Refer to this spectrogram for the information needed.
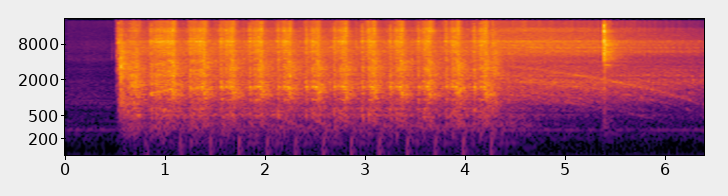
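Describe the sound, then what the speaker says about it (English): A freshly overhauled Yamaha XV1000 Midnight Special V-twin cranked over with the throttle open for a compression test, giving a loud, even, rhythmic chugging of about a dozen strokes that stops abruptly, followed by a single click and quiet hiss. "So I'll just start her up and open up the throttle and just crank her over."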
